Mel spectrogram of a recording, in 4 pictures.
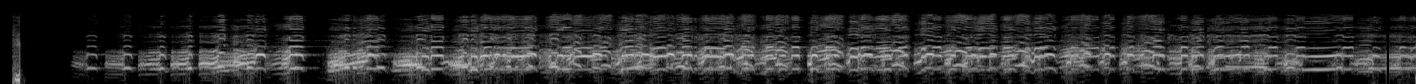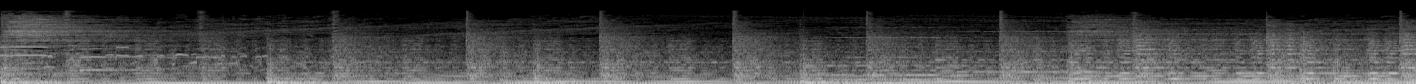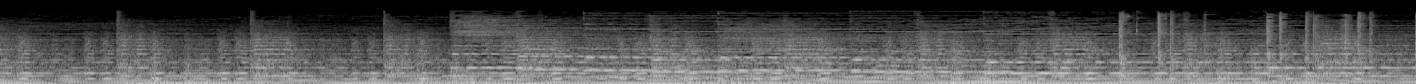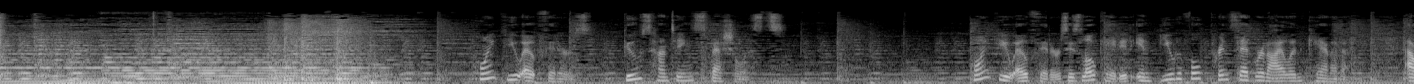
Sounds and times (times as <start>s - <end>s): Honk: 0.8s - 14.2s.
